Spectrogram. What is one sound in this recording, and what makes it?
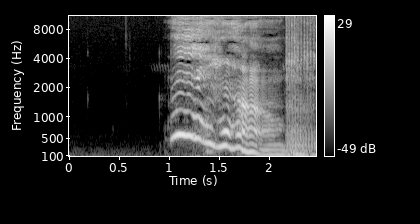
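A performer voices a puppet in a high, sing-song cartoonish tone.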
